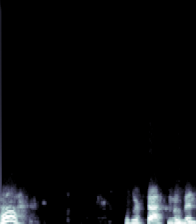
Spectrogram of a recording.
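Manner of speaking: out of breath, breathing hard. Talking viewers through a rest break after a fast round, breathing hard. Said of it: "I'm breathing hard".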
